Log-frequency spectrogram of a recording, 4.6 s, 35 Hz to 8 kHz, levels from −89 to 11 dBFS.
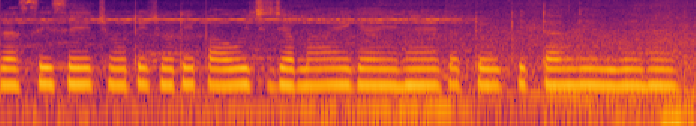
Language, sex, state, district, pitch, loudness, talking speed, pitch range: Hindi, female, Maharashtra, Chandrapur, 210 Hz, -12 LUFS, 130 wpm, 205-215 Hz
